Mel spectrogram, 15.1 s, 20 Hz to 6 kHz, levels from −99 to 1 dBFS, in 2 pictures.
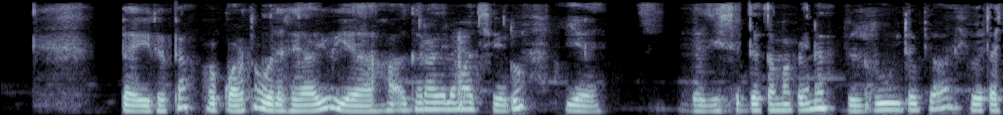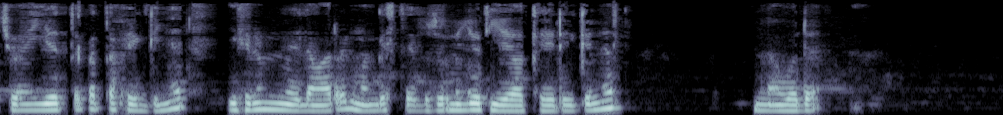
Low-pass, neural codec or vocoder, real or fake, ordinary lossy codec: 5.4 kHz; none; real; AAC, 24 kbps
